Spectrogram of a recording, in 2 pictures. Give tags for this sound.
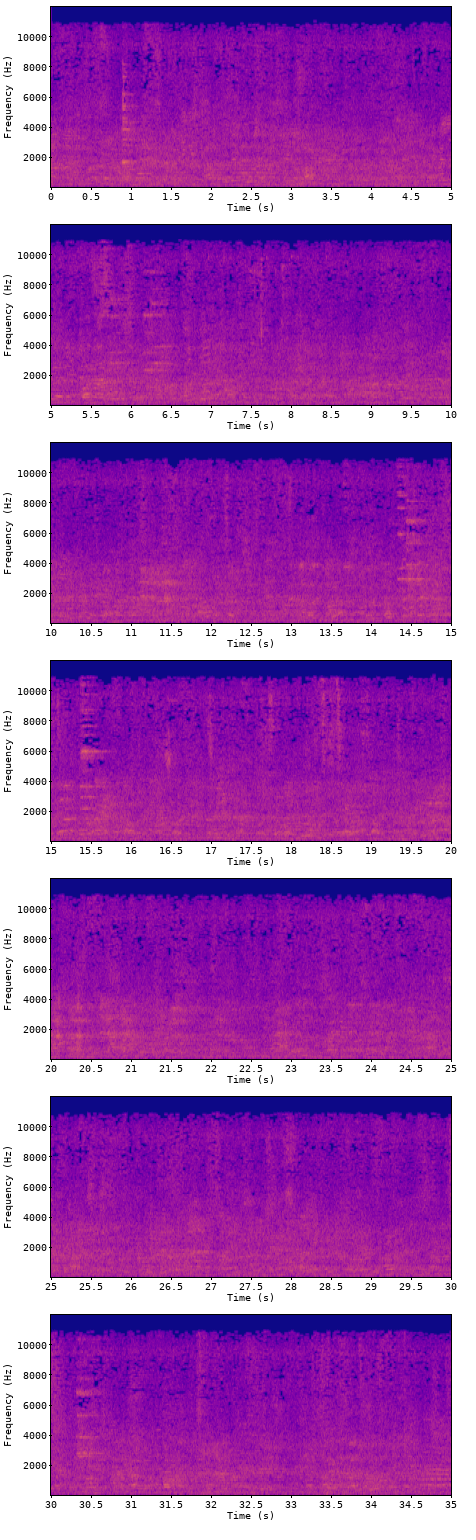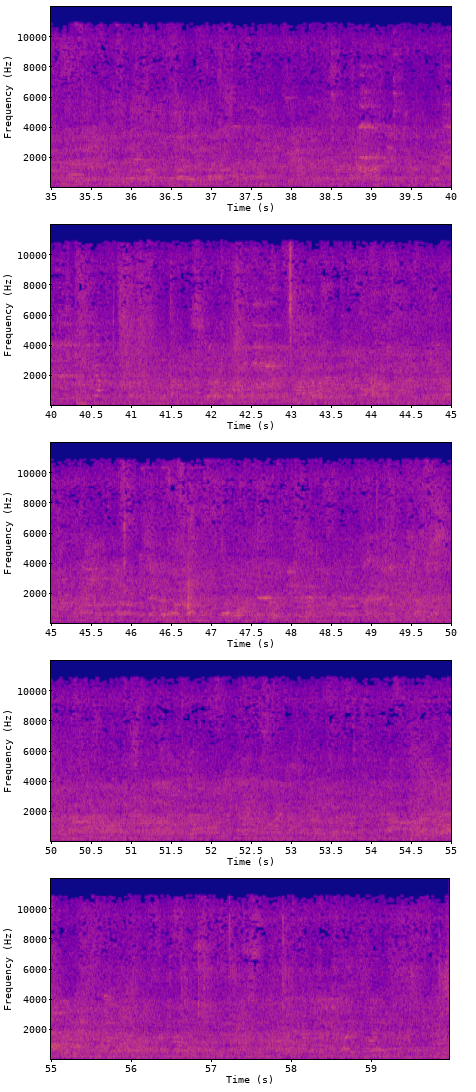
ambiance; ambience; ambient; atmo; atmos; atmosphere; background; background-sound; field-recording; stereo

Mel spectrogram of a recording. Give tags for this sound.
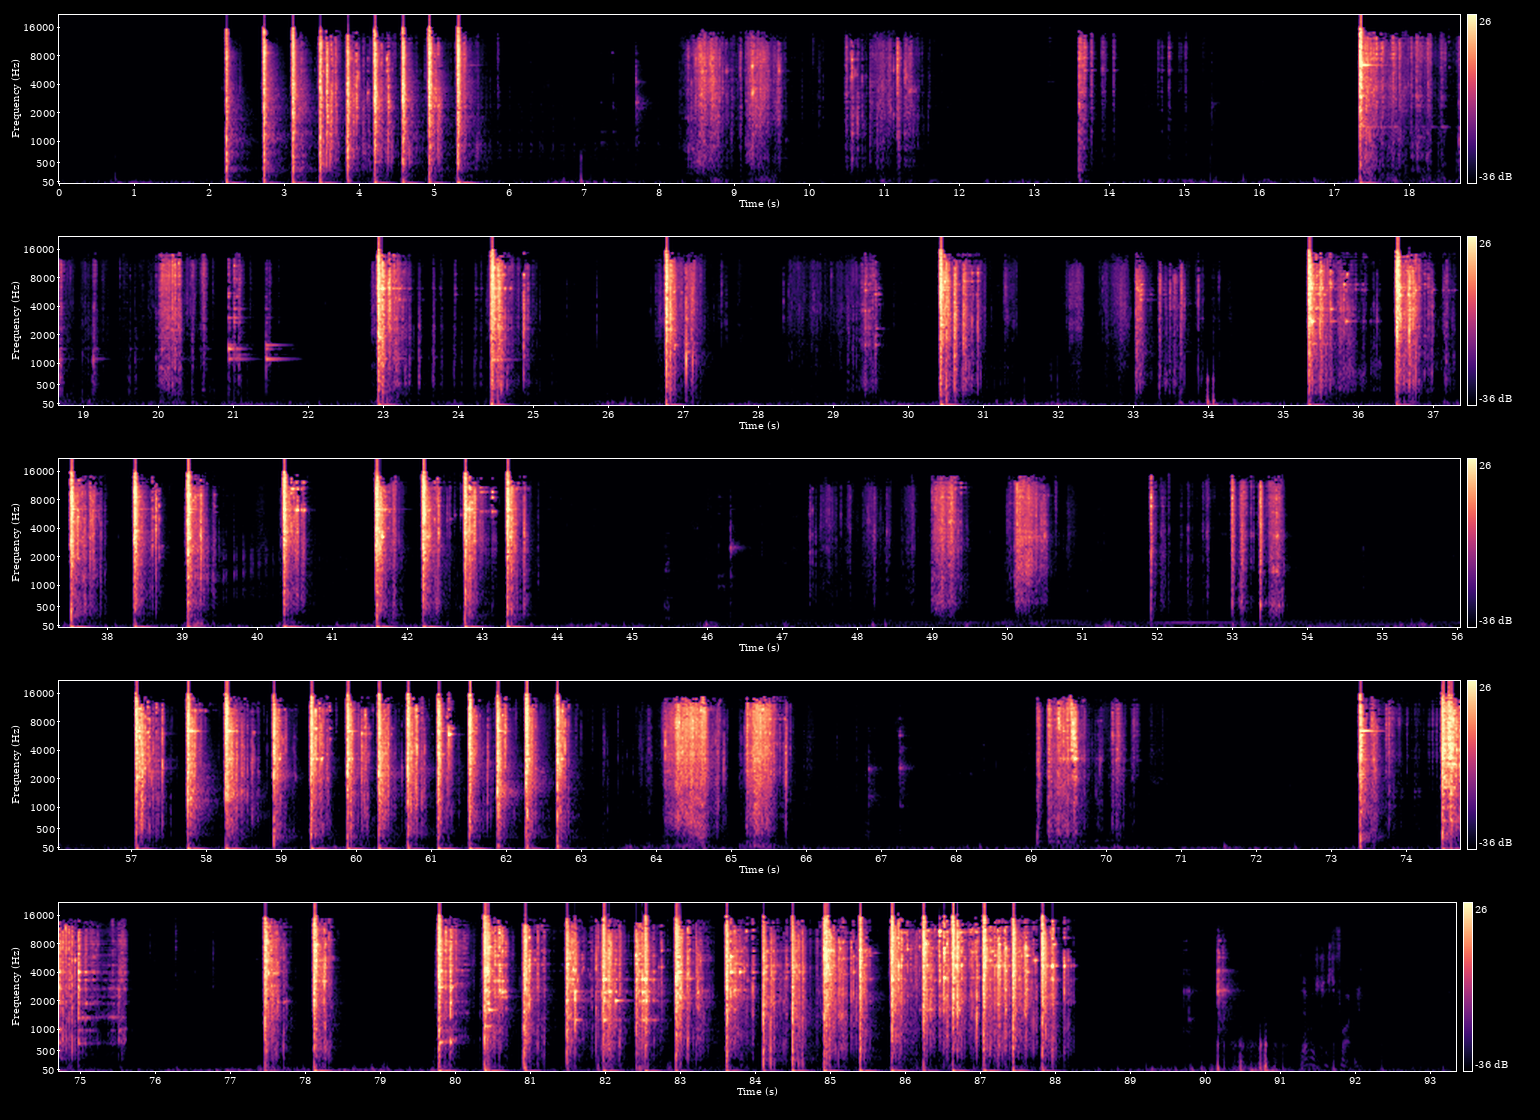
ceramic; field-recording; smash

